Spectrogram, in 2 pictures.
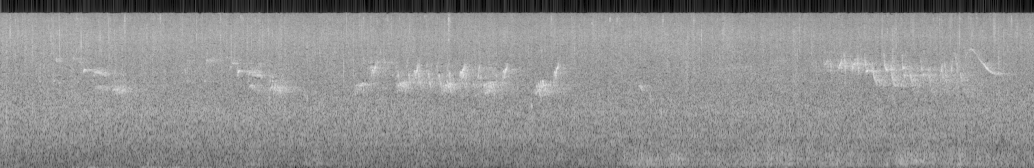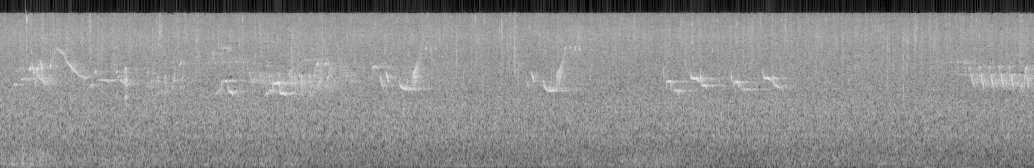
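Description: A small bird chirps in short, high twittering bursts.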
